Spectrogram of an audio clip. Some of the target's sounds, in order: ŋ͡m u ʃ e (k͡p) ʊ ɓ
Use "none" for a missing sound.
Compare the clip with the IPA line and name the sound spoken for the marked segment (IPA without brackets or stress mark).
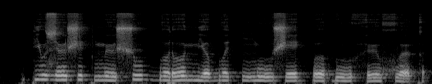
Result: k͡p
